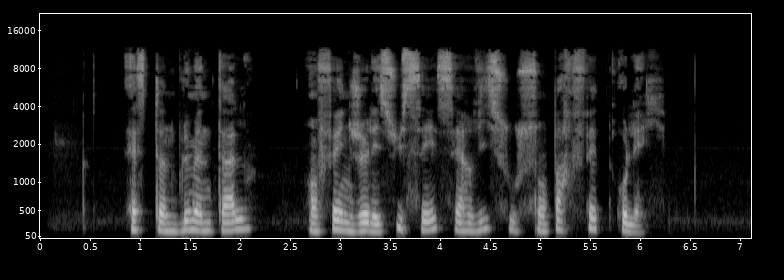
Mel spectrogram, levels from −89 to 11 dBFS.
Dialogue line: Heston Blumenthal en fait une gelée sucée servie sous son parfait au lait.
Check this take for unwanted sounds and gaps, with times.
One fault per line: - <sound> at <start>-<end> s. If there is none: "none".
none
